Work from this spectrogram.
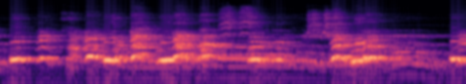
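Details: Dogs howling in response to a tornado siren test: loud, drawn-out tonal howls with rich harmonics, rising and wavering, several overlapping voices swelling and fading in repeated waves.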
